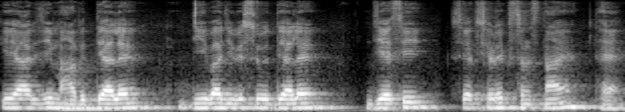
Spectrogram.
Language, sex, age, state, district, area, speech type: Hindi, male, 30-45, Madhya Pradesh, Gwalior, urban, spontaneous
